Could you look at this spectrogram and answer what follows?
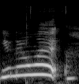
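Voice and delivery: high-pitched, loud "oh really" reaction; playful surprise at the husband's reasoning; mock surprise. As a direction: act as if suddenly won over. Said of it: "And I'm like".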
